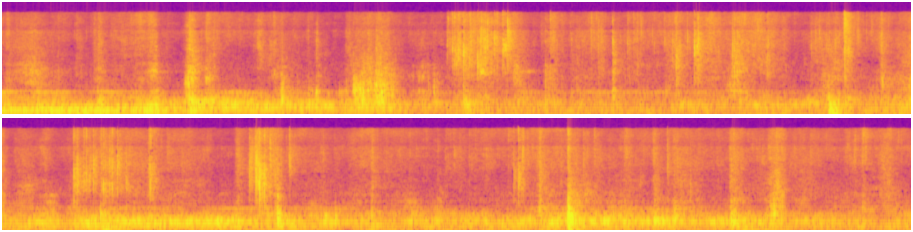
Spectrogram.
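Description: Faint rubbing and swishing of a soapy sponge scrubbed over a car's paintwork, in short irregular strokes over a low steady hum.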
